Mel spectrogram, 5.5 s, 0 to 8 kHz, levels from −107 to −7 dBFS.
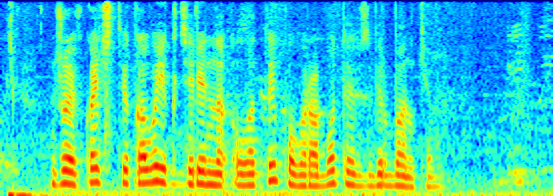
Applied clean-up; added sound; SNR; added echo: none; none; none; none.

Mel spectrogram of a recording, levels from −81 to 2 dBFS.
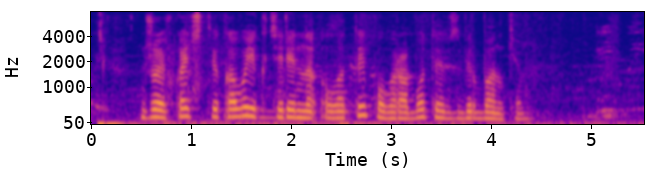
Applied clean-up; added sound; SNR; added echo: none; Splash, splatter; 15 dB; none.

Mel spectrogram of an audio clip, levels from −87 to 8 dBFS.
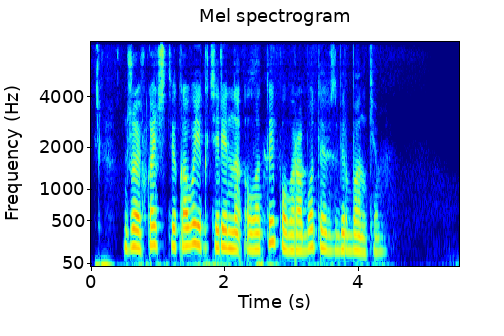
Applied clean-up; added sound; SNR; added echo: neural mask model Resemble Enhance denoiser.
